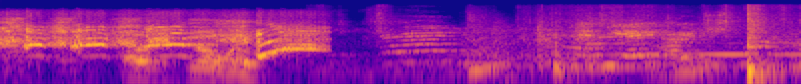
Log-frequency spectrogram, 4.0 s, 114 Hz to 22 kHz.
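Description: People's voices and laughter with no clear words. The sound drops off abruptly about 1.7 s in, then fainter voices return.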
